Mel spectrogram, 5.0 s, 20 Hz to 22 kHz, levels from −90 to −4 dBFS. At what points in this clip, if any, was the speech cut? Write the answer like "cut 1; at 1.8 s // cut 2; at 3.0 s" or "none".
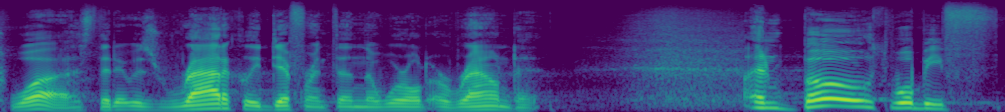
cut 1; at 3.7 s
